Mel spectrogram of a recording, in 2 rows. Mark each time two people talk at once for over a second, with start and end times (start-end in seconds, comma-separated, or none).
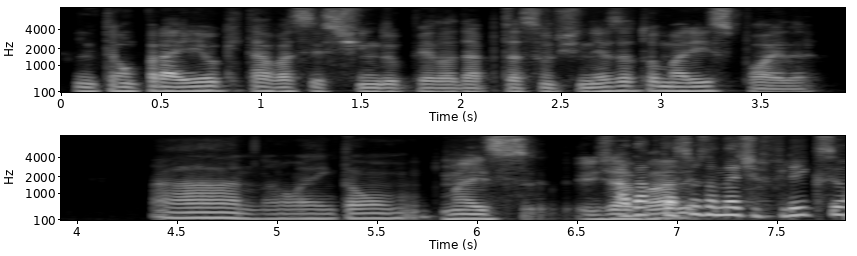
none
